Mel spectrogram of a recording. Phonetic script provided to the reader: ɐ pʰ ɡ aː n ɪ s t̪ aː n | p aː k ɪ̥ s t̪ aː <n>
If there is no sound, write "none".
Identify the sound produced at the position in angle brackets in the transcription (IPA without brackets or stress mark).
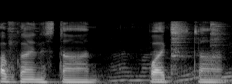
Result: n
